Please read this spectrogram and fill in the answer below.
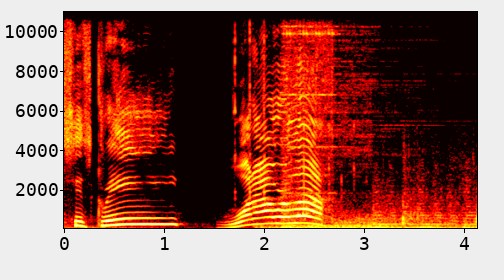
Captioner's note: timer ringing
